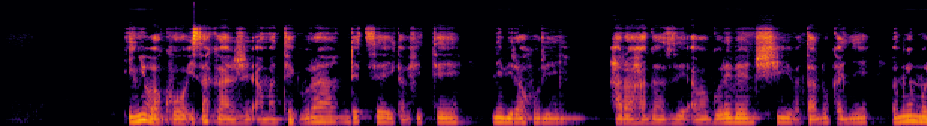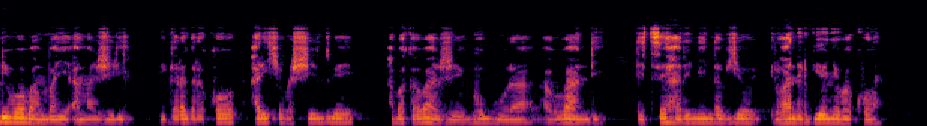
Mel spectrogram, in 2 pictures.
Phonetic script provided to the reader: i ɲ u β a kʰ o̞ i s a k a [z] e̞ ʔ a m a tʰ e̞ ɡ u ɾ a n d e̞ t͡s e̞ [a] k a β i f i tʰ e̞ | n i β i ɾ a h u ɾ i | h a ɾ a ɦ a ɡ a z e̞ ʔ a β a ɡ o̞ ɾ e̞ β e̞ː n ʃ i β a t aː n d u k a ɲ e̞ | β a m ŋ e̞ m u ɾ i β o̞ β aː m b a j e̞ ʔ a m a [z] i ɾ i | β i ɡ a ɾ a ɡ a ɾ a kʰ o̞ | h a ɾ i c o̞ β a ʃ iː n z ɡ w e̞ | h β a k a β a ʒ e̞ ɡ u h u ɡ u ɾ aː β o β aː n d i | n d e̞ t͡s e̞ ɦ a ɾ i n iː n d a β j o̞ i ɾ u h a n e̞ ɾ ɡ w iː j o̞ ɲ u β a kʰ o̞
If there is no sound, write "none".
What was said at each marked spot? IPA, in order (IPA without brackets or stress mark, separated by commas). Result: ʒ, i, ʒ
